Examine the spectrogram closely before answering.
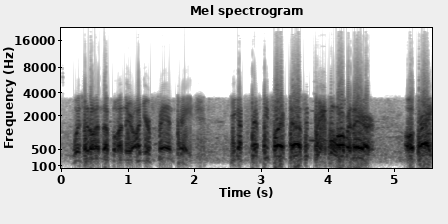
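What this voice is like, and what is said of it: Panicked, choked-up voice. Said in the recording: “you sound like a panicked child ... You're choking up and sound like a little tiny baby.”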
